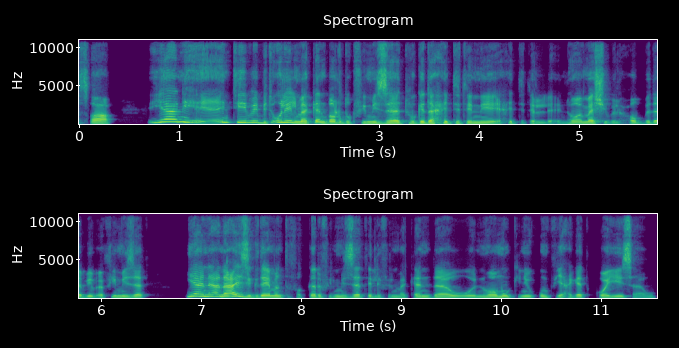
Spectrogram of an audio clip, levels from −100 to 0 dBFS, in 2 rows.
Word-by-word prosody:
صعب، 170 -4 +2 0.3
يعني 275 - +4
أنتِ 265 -1 +1
بتقولي 240 +1 +3
المكان 195 0 +3
برضك 190 -4 0
فيه 180 - -6
ميزات 160 0 +2
وكده 160 +3 +4
حتّة 165 -3 -2
إن 135 -1 0
حتّة 150 -4 -9
ال 135 0 -9
إن 140 +1 -14
هوّ 160 0 0
ماشي 165 +1 +2
بالحب 145 +1 -7
ده 150 0 +1
بيبقى 145 -1 -4
في 185 - -7
ميزات، 150 - -3 0.4
يعني 255 -3 +3
أنا 215 -2 +5
عايزِك 210 -4 +5
دايمًا 180 0 +3
تفكّري 170 +1 -6
في 160 - -20
الميزات 145 +1 -4
اللي 135 -4 -7
في - - -24
المكان 135 0 -6
ده 130 -1 0
وإن 130 +1 -4
هوّ 160 +2 0
ممكن 180 -4 -3
يكون 145 +1 -4
في - - -7
حاجات 150 -1 -4
كويّسة، 140 +4 -3
160 Hz, 200 wpm, -23 LUFS, 140-190 Hz, 0.4 s, أنا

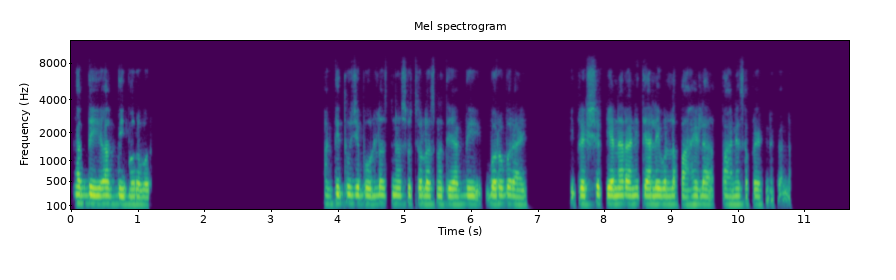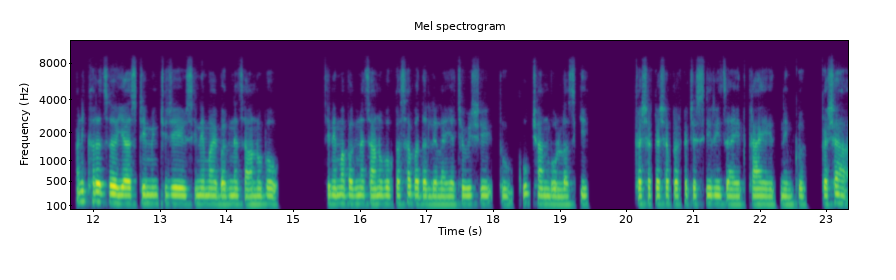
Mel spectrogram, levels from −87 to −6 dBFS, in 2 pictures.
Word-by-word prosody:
अगदी-अगदी, 125 -1 +2
बरोबर. 115 -1 0 2.6
अगदी 120 +2 -2
तू 135 - 0
जे 130 - +3
बोललंस 125 0 0
ना, 125 -1 +1
सुचवलंस 125 -1 -1
ना, 120 - 0
ते 120 - +2
अगदी 120 +1 -1 0.3
बरोबर 125 +1 +2
आहे. 115 -1 -3 0.5
की - - -11
प्रेक्षक 125 +1 +2
येणार 125 0 +5
आणि 125 +1 +1
त्या 125 -2 +4
लेव्हलला 120 0 +2
पाहायला 115 +1 -1 0.2
पाहण्याचा 120 0 -4
प्रयत्न 115 -1 -4
करणार. - - -10 1.0
आणि 155 +2 0
खरंच 150 -1 +5
अ, - - +10
या 130 0 +7
स्ट्रीमिंगची 130 +1 -2
जी 125 -1 +4
सिनेमा 125 0 0
आहे, 120 - +2
बघण्याचा 120 0 0
अनुभव 120 0 0 0.8
सिनेमा 130 0 +1
बघण्याचा 125 0 0
अनुभव 125 0 +1
कसा 125 +2 0
बदललेला 120 -1 +1
आहे? 115 0 -2
याच्याविषयी 125 +1 -1 0.2
तू 120 -1 -4
खूप 140 +1 -2
छान 120 -1 0
बोललास 115 -1 -1
की 125 - -1 0.8
कशा-कशा 125 0 +1
प्रकारच्या 120 0 -1
सीरीज 125 0 -1
आहेत, 120 -1 0 0.2
काय 120 0 +2
आहेत 115 -1 -2
नेमकं, 120 0 -3 0.3
कशा 125 +2 +2
125 Hz, 135 wpm, -23 LUFS, 120-125 Hz, 2.6 s, अ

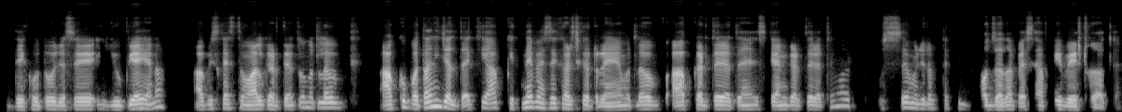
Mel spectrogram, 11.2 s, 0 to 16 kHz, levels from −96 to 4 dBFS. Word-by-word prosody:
देखो 110 +2 -1
तो 120 +1 +1
जैसे 120 +1 +2 0.2
यूपीआई 130 +4 +4
है 135 - +2
ना, 185 +5 -5 0.3
आप 125 +1 +1
इसका 130 +2 -3
इस्तेमाल 125 -3 +2
करते 120 -3 -1
हैं 115 - -3
तो 170 - -4
मतलब 160 -1 -1 0.4
आपको 130 +9 +5
पता 165 -1 +3
नहीं 200 +1 +4
चलता 155 -9 +2
कि 165 - -4
आप 155 +2 -1
कितने 160 +4 0
पैसे 155 -2 -1
खर्च 130 -4 -1
कर 125 - 0
रहे 105 - +3
हैं। 110 - +1
मतलब 120 +1 -1
आप - - +5
करते 125 -1 +3
रहते 120 0 -1
हैं, 120 +1 -2
स्कैन 120 0 -2
करते 120 +1 -1
रहते 120 - -5
हैं 210 - -7
और 210 -1 -7 0.3
उससे 165 - -5
मुझे 145 -3 -4
लगता 135 -1 -9
है 130 - -18
कि - - -13
बहुत 115 -2 -5
ज़्यादा 120 0 +1
पैसे 110 +2 -4
आपके 125 - -2
वेस्ट 105 -1 +2
हो - - 0
जाते - - -6
हैं। - - -38
125 Hz, 255 wpm, -24 LUFS, 120-155 Hz, 0.4 s, आपको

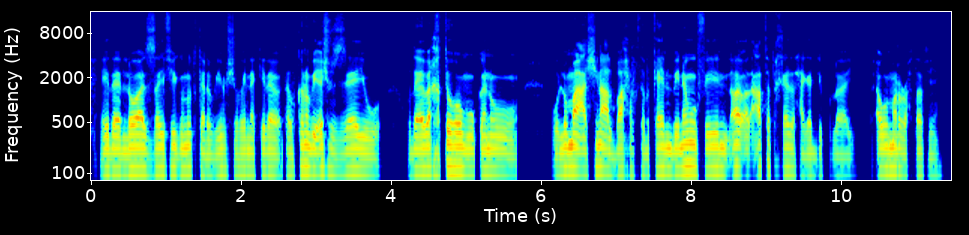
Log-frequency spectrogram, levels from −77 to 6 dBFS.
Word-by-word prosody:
إيه 110 - 0
ده 110 0 +3
اللي 105 +1 0
هُو 115 0 +7
إزاي 110 +2 -1
في 120 +2 -4
جنود 115 +1 -3
كانوا 95 -1 -5
بيمشوا 100 +1 -6
هنا 100 -1 -3
كده! 105 +1 -2
طب 100 +1 -7
كانوا 120 0 0
بيعيشوا 115 0 0
إزاي! 105 +3 -1
و 95 -5 -6 0.4
وده 105 +3 0
يا 110 +1 +7
بختُهم 115 +2 +3
وكانوا 105 -3 -2 0.5
واللي 100 +4 -2
هُم 120 +1 +6
عايشين 115 +2 +5
على 105 - +5
البحر، 110 +3 -1
طب 105 -2 -8
كان 115 +1 -1
بيناموا 120 +3 +2
فين؟ 115 0 -2
آه - - +6
ق - - -2
قعدت - - 0
أتخيّل 115 0 -5
الحاجات 95 -2 -5
دي 100 +1 -13
كلّها 90 -1 -10
أيوه، 85 -1 -15 0.3
أول 110 +1 +1
مَرّة 110 -3 0
رُحتها 100 +2 -6
فيها. 90 -2 -16
105 Hz, 215 wpm, -25 LUFS, 100-115 Hz, 0.5 s, هُو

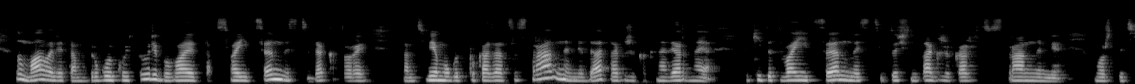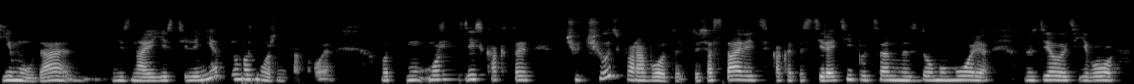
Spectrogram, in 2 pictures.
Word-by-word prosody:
Ну 240 - +2
мало 205 +2 +6
ли, 180 -2 0
там, 165 -2 -5
в - - -14
другой 185 +2 +1
культуре 195 +6 +1
бывают 180 -2 +2
там - - -12
свои 180 0 0
ценности, 205 - +3
да, 185 -9 -1
которые 170 -1 -5 0.3
там 160 -1 -5
тебе 195 +5 +4
могут 180 -1 +2
показаться 180 +1 -1
странными, 230 - +2
да, 185 +5 +3
так 180 +1 -4
же, 175 -1 -8
как, - - -20
наверное, 175 -2 -1 0.3
какие-то 190 0 -3
твои 190 0 +2
ценности 190 -2 +2
точно 180 -1 -5
так 190 0 0
же 175 -1 -7
кажутся 175 +2 -5
странными, 170 -6 -1 0.2
может 165 -1 -5
быть, 170 0 -10
ему, 190 -5 +4
да. 185 +6 +1 0.4
Не 180 -1 -3
знаю, 175 -1 +1
есть 185 +1 -4
или 185 +1 0
нет, 280 - -1
но 235 - +1
возможно 200 -8 -1
такое. - - -9 0.5
Вот, 185 0 -2
может, 215 +2 -2
здесь 225 +2 0
как-то 200 -1 -4 0.3
чуть-чуть 275 - -3
поработать: 180 - +1
то - - -5
есть 170 - -9
оставить, 200 +2 +2
как 180 0 -7
это, 180 -1 -7
стереотип 185 +4 +1
и 195 - -2
ценность- 195 -2 +2
дом 195 0 +2
у - - +3
моря, 190 -1 +3 0.3
но 190 - -1
сделать 190 0 +1
его, 185 +1 0
185 Hz, 165 wpm, -24 LUFS, 175-195 Hz, 0.5 s, мало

